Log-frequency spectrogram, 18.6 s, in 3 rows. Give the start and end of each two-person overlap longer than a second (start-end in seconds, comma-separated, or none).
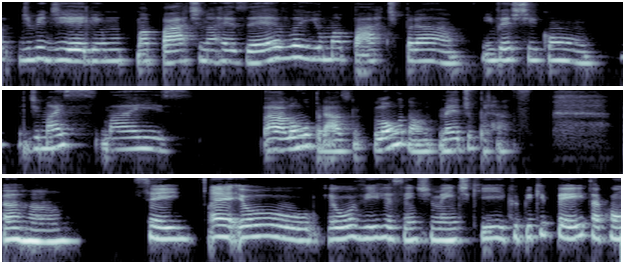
none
